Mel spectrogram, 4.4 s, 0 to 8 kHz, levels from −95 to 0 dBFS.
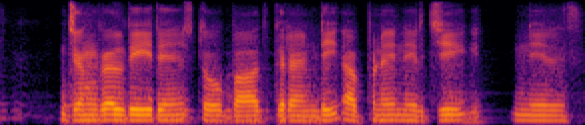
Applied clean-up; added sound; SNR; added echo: neural mask model RNNoise.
